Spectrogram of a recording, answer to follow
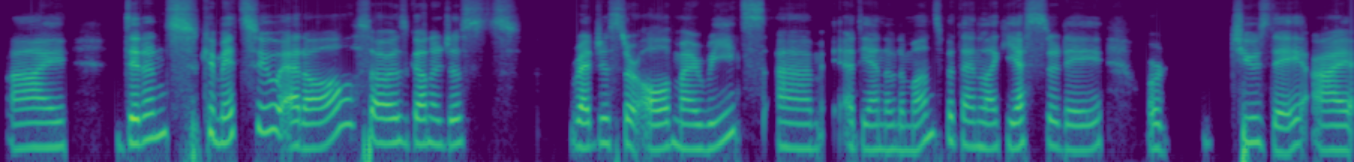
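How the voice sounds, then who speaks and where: A woman's voice: on the low side, smooth, no echo. A woman hosting a casual livestream reading sprint, reading viewer comments aloud, chatting with frequent laughs, likes and ums.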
